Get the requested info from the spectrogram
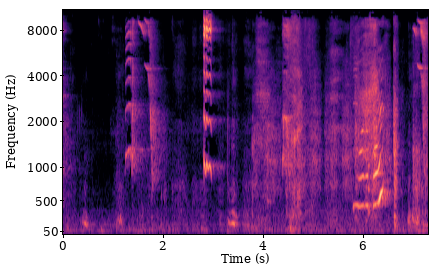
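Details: Two Staffordshire Bull Terriers in Alaska, a talkative 10.5-year-old female and a 12-year-old male, give high, squeaky whines while begging for their ball, which was stuck behind the couch.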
